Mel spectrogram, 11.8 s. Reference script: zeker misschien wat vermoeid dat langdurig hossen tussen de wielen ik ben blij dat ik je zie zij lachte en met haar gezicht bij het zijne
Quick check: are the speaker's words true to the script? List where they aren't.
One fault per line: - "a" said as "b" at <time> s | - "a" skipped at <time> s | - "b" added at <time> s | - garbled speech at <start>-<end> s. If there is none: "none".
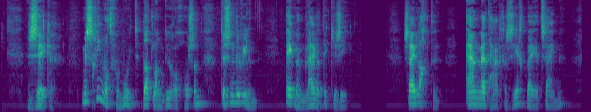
none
